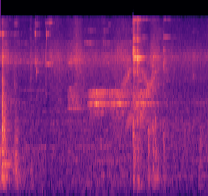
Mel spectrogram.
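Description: Light metallic clinks and knocks as a sewing machine's metal parts and tin accessory box are handled on a table: a sharp knock at the start and another about a second and a half in, with a brief high ringing between.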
